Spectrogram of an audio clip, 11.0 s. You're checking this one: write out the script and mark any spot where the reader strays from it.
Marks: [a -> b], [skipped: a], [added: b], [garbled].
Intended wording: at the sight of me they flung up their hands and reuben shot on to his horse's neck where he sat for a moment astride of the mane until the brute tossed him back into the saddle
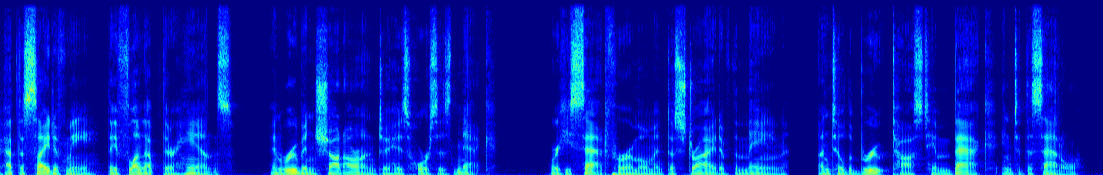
at the sight of me they flung up their hands and reuben shot on to his horse's neck where he sat for a moment astride of the mane until the brute tossed him back into the saddle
